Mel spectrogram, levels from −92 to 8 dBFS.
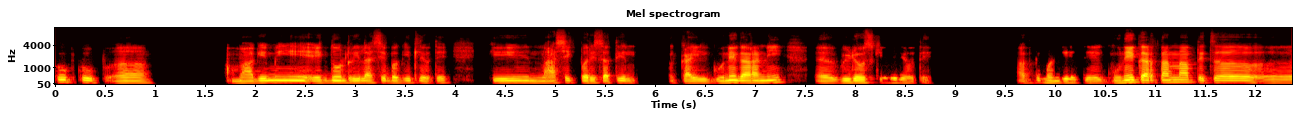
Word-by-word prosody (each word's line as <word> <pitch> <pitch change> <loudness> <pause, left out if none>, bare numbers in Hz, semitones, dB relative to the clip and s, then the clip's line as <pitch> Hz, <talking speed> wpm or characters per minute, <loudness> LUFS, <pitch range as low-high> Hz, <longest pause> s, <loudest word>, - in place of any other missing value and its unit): खूप-खूप 130 -5 -1
अ, 105 0 -3 0.9
मागे 100 +3 +1
मी 120 0 +4 0.2
1-2 105 +2 +1
रील 110 +1 +1
असे 105 +2 -2
बघितले 110 +1 -2
होते 110 - -4 0.5
की 115 0 +1
नाशिक 100 +3 -4
परिसरातील 105 +1 0 0.5
काही 100 +2 +1
गुन्हेगारांनी 115 +2 +3 0.4
अ, - - -11 0.2
विडीओज 110 -1 +3
केलेले 95 0 -5
होते. 85 -1 -11 0.9
अगदी 90 +7 -10
म्हणजे 105 -1 -2
ते 100 -1 -2
गुन्हे 125 +6 +4
करतांना 130 +2 +4
त्याचं 115 -6 0
110 Hz, 115 wpm, -23 LUFS, 105-115 Hz, 0.9 s, मी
